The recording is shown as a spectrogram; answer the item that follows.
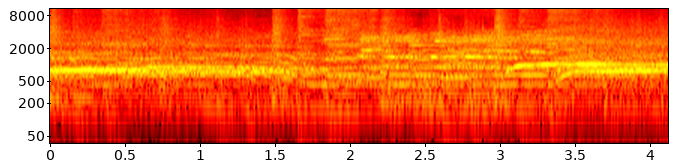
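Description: Live rock band playing with electric guitars and drums, and a male voice singing long notes that slide up in pitch and then hold, twice.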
